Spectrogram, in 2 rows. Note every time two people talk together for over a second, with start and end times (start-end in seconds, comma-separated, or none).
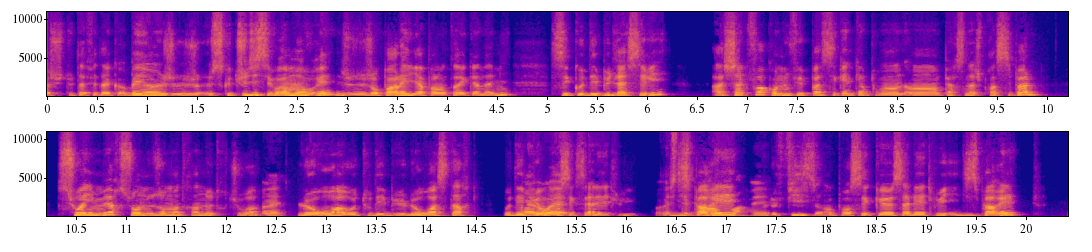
16.3-17.5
